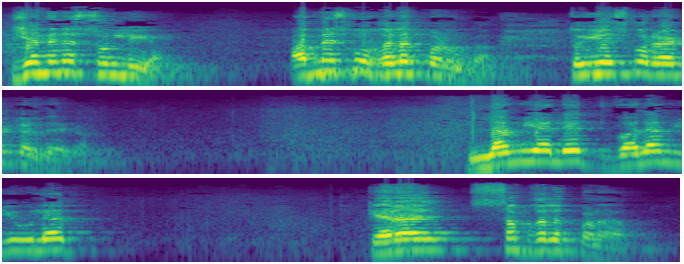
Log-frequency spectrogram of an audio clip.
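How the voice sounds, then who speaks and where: A man's voice: high-pitched, animated, a little mellow. A man giving a live presentation to an audience, demonstrating an app and explaining each step to the room. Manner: explanatory, addresses audience directly. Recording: echoey hall.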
